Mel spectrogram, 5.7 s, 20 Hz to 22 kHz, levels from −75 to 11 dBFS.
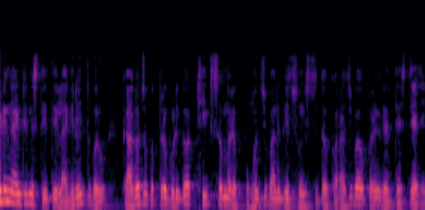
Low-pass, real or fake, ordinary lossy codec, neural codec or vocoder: none; real; none; none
